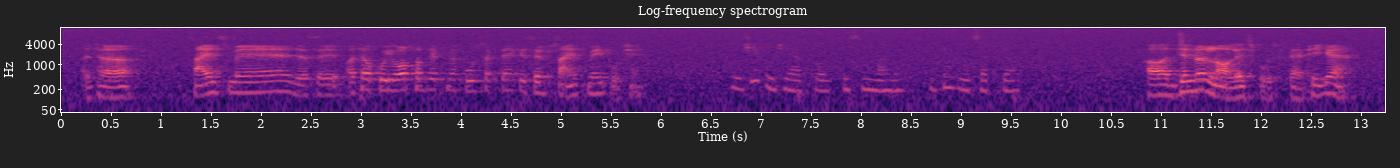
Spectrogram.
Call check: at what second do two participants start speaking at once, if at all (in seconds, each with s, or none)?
none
